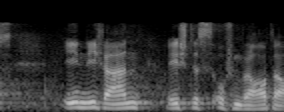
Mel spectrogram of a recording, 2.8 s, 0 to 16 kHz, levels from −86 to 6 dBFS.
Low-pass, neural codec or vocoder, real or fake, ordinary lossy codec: 7.2 kHz; codec, 16 kHz, 2 kbps, X-Codec, HuBERT features, trained on general audio; fake; none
